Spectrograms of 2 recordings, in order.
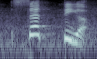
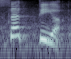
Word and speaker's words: সত্য: তারপর সেকেন্ডটা হচ্ছে সত্য, সত্য, ত যুগ ইয় তিয়া, সত্য, সত্য নয়, সত্য নয়, কি?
